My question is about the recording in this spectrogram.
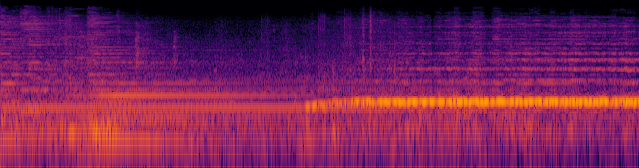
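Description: Solo acoustic guitar picked in single notes; about three seconds in, a loud, long held vocal note with a slight waver enters over the guitar and carries on.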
